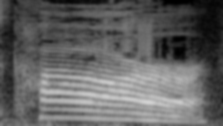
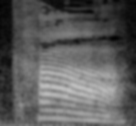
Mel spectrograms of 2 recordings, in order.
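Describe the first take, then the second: First: "car" drawn out and closed on a strong R; strong final R. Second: "ka" left open on an A vowel, R dropped; weak final R. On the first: Teacher corrects ka, "car" stretched to a strong closing R. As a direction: hold "car", tongue pulled back into a long R. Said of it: "The R needs to be very strong". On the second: Teacher shows how foreign speakers say it, "ka" ending openly without R. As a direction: say "ka" unfinished, with no R at the end. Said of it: "ending with an A vowel". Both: Shown as a demonstration.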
